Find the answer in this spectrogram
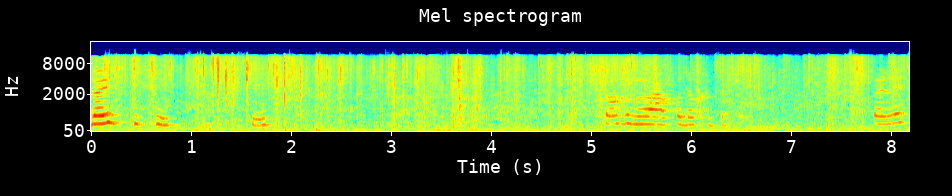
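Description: Clear plastic bag crinkling as it is handled and pulled at, a dense run of crackles, loudest in the first couple of seconds. A child's voice breaks in briefly about five seconds in.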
